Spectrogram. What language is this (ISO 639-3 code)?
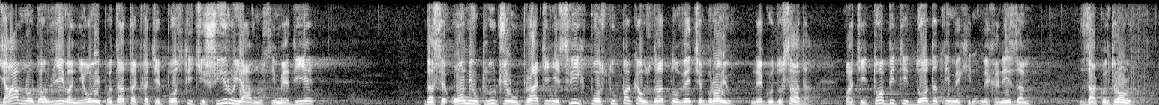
srp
